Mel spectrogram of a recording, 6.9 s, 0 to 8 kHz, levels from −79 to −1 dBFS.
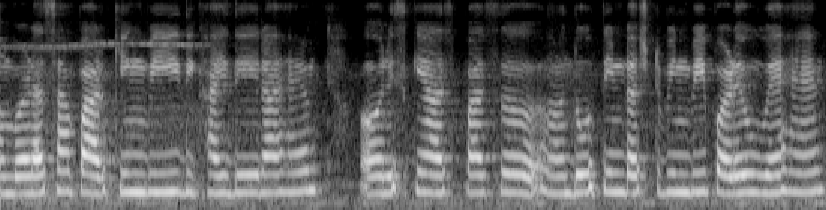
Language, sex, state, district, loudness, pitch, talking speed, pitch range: Hindi, female, Gujarat, Gandhinagar, -17 LUFS, 265 Hz, 165 wpm, 255-270 Hz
